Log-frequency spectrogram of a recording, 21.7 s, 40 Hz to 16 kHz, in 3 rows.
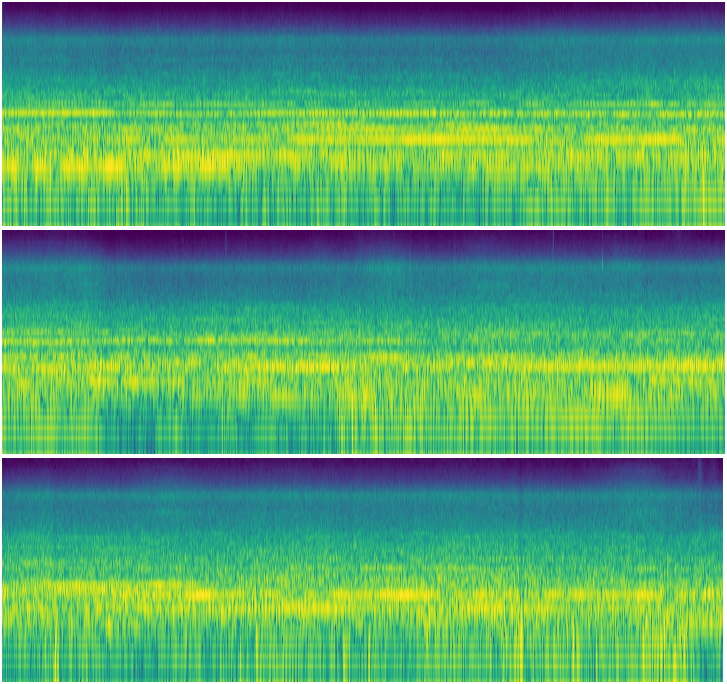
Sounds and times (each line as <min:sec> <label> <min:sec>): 0:00.0 Ship Crane 0:21.6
